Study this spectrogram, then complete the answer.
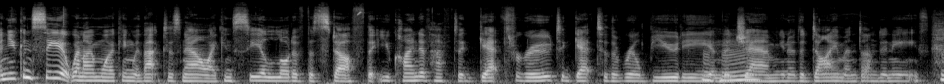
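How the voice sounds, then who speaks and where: A woman with a fairly low pitch talks at a fairly quick pace, using fairly even intonation and hardly any pauses. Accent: English. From England. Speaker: actor and producer. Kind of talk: interview answer.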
